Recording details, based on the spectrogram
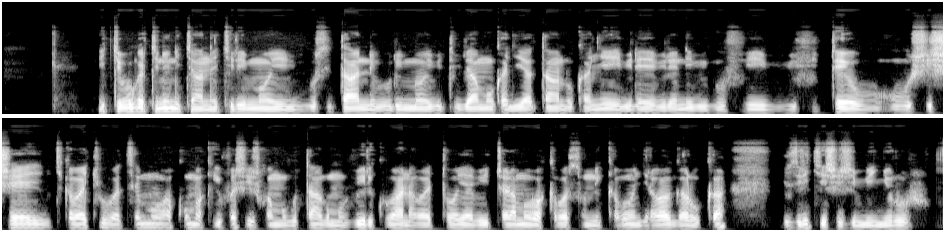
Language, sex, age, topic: Kinyarwanda, male, 25-35, education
